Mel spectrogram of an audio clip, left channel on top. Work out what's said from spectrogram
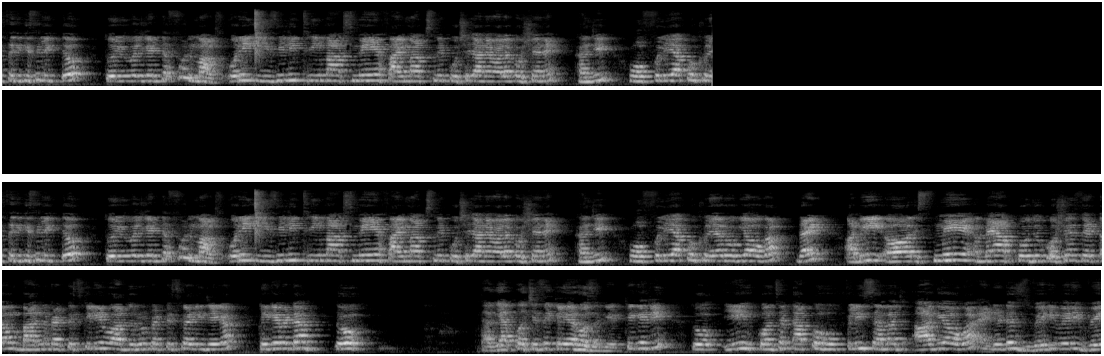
तरीके से लिखते हो तो you will get the full marks, और ये इजीली 3 मार्क्स में या 5 मार्क्स में पूछे जाने वाला क्वेश्चन है। हाँ जी, होपफुली आपको क्लियर हो गया होगा, राइट। अभी इसमें मैं आपको जो क्वेश्चन देता हूँ बाद में प्रैक्टिस के लिए, वो आप जरूर प्रैक्टिस कर लीजिएगा, ठीक है बेटा, तो ताकि आपको अच्छे से क्लियर हो सके, ठीक है जी। तो ये कॉन्सेप्ट आपको होपफुली समझ आ गया होगा, and it is very very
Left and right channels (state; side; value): drops out; left; at 7.2 s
